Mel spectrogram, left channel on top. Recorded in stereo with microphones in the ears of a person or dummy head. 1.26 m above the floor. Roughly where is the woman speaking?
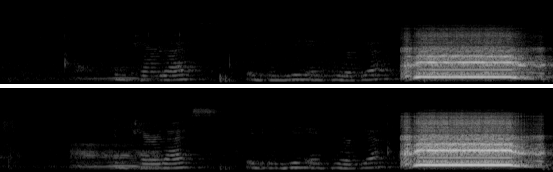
Right.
